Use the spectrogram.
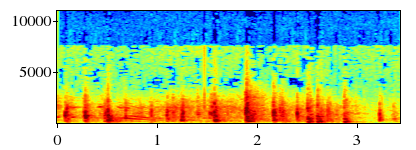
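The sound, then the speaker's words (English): A man is knocked through a screen door in a fistfight amid a rapid, irregular flurry of loud thuds, whacks and knocks, like a scuffle ending in a splintering tumble, with brief vocal sounds mixed in. “you knocked him plumb through the screen door.”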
